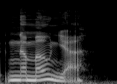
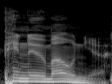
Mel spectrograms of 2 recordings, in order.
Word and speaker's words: pneumonia: Okay, another one is pneumonia, because the P is silent. – Yeah, pneumonia.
